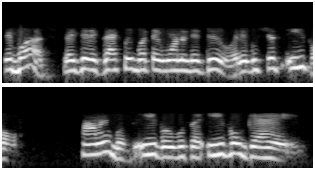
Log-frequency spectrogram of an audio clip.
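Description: A woman's voice: mid-range voice, a little fast, dry recording. A woman co-hosting a podcast, giving impassioned, conversational commentary. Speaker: podcast co-host. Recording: tinny phone-like line.

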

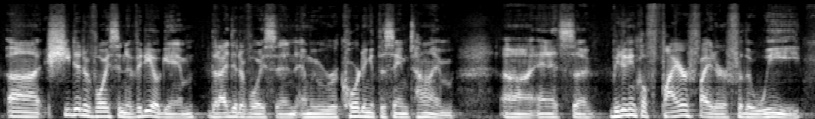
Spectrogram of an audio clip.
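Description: A man's voice: fairly low pitch, a little fast, fairly bright tone. A man hosting a podcast, chatting casually, joking and stumbling over words. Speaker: podcast host. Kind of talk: casual chat.

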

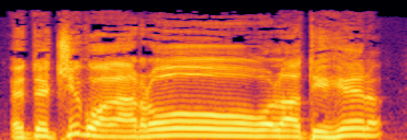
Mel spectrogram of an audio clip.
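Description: A man telling a comic story on a radio show, animated and playful. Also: high voice, moderate pace, clean tone, no echo, clean studio sound.

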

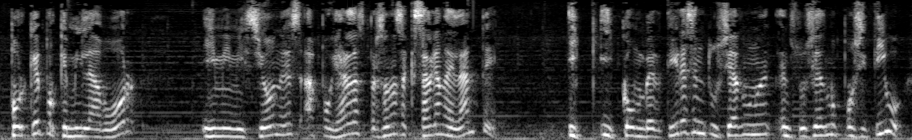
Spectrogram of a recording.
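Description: A man talks as a coach on a podcast, eager and emphatic, dropping "eh" and "pues" as he goes. His voice sits a little high. The sound is somewhat dull and lo-fi, with faint music underneath. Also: moderate pace. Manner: enthusiastic, emphatic, frequent fillers like "eh" and "pues". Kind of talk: conversational podcast chat.

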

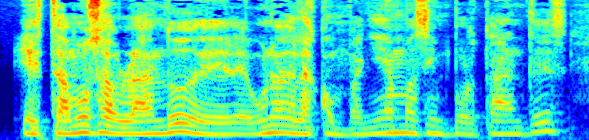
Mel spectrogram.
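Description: A man's voice: medium pitch, fairly even intonation, brisk, darkish tone, breathy edge, no room sound. An older man from Cuba with a Cuban Spanish accent, a singer telling his life story in an interview, with many restarts and fillers. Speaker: guest singer.

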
